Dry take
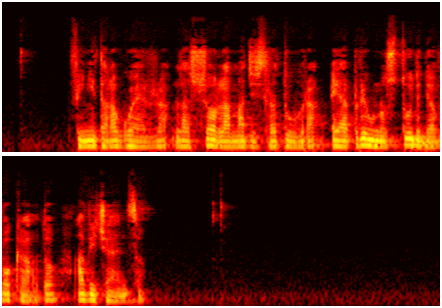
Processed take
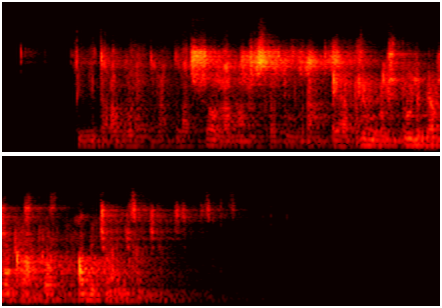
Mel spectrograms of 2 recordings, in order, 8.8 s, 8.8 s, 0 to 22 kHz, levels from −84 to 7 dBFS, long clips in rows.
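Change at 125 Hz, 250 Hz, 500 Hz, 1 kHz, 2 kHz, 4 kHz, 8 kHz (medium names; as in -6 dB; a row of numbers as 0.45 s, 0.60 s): -32.0 dB, -28.0 dB, -20.5 dB, -10.5 dB, -8.0 dB, -0.5 dB, -2.0 dB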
